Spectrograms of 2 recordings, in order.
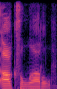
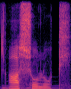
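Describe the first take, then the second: First: The word is said the usual English way. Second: The word ends in a Welsh-like 'tl' sound. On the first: This is how English speakers say it. "But we say Oxalotl" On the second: This is how native speakers say it. "That's how they'd pronounce it"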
